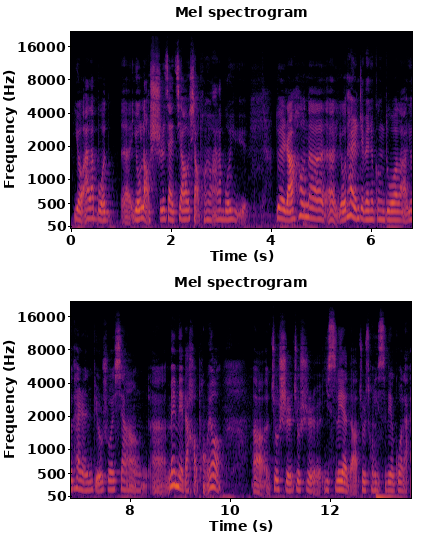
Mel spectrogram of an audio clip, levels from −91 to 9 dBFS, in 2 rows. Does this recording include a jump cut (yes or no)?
no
